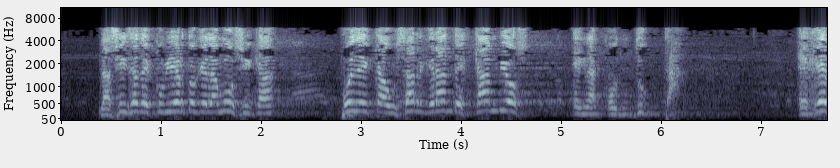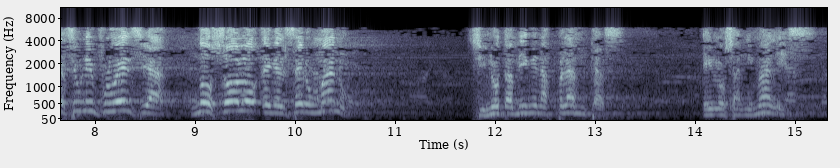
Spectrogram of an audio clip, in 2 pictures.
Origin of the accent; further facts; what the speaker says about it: Lima, Peru; born there; Hermanos, yo soy peruano, como usted, como cualquier hermano que está acá. Yo nací en Lima y quise prosperar y quise salir adelante.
